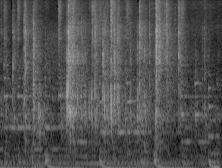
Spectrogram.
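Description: Background music with a steady beat, about two beats a second, over light tapping and rustling of baseball cards and their foil wrapper being handled.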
